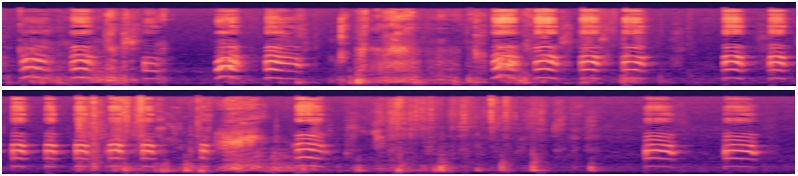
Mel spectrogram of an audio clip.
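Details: Shih Tzu scuffling in Kochi, Japan, giving steady runs of brief, nasal yaps about three per second, mixed with throaty growls and short pauses.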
